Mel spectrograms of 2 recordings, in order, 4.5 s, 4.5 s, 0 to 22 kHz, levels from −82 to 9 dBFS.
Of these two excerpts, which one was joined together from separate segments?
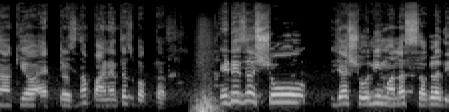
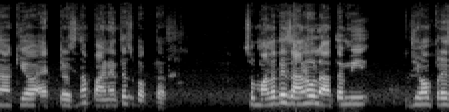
first; 1 cut; at 2.0 s

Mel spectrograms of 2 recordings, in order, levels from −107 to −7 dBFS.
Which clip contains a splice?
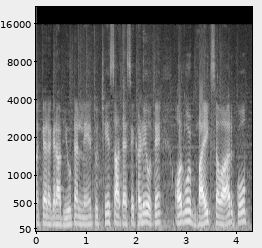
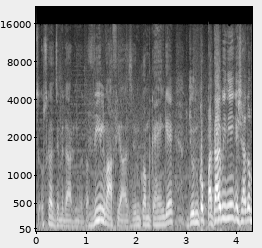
second; 1 cut; at 1.0 s

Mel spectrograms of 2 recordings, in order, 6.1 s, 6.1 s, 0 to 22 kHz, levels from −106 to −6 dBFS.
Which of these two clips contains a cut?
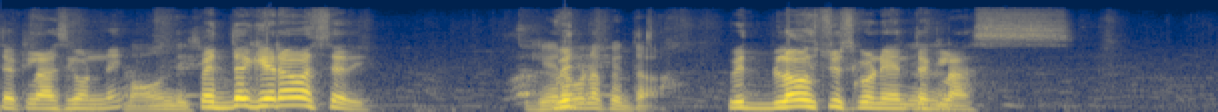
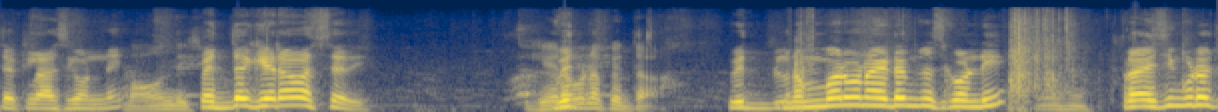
second; 1 cut; at 3.8 s

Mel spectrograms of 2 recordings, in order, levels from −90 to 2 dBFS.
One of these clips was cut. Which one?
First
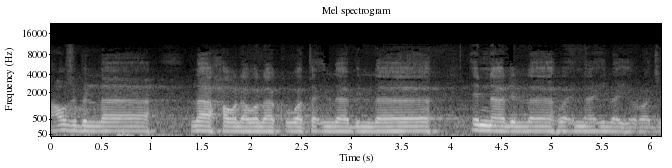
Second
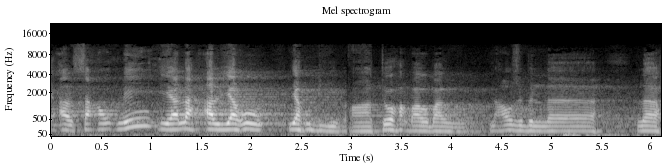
second; 1 cut; at 3.0 s

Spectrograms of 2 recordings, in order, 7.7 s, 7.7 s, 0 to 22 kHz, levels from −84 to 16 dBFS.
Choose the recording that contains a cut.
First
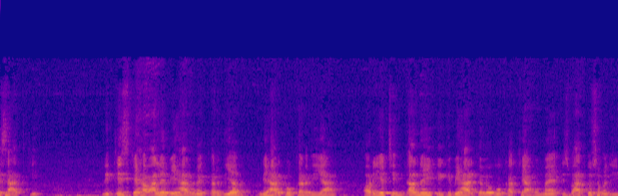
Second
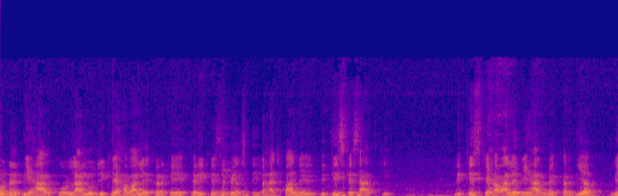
second; 1 cut; at 3.1 s

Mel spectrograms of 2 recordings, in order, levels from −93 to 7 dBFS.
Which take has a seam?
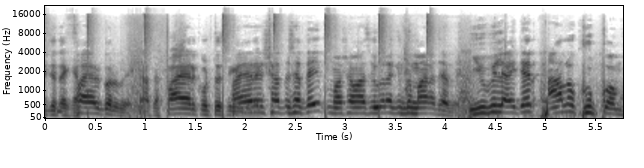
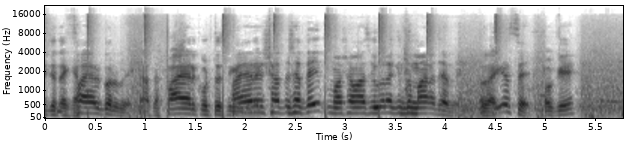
first; 1 cut; at 4.1 s

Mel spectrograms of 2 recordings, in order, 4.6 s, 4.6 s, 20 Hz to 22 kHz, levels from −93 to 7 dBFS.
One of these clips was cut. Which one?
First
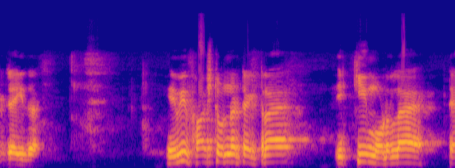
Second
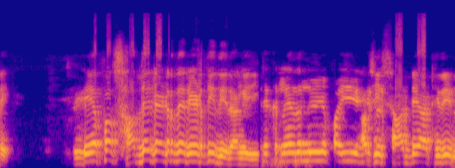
second; 1 cut; at 2.7 s

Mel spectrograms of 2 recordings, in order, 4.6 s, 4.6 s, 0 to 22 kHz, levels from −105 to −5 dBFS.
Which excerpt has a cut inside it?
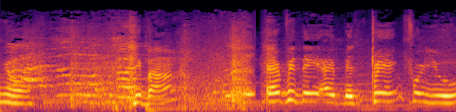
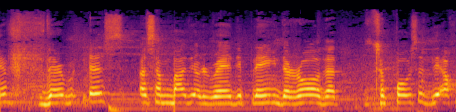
first; 1 cut; at 2.5 s

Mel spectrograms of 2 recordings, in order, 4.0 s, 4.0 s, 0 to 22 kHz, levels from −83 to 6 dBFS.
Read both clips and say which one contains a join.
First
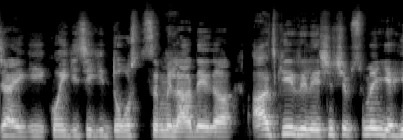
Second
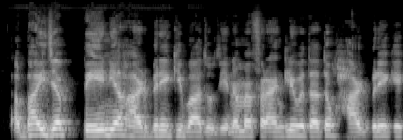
first; 1 cut; at 2.4 s

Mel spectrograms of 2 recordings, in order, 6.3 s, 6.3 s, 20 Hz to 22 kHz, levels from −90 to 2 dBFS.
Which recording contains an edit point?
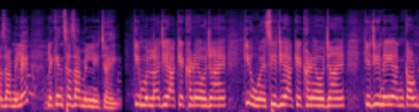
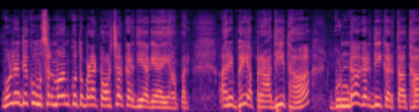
first; 1 cut; at 1.8 s

